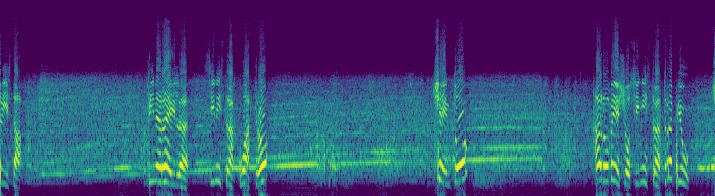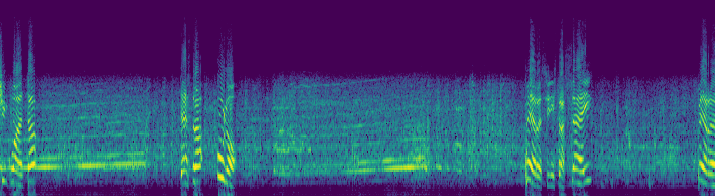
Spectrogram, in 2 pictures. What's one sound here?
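A rally car engine roars and revs up and down through the gears.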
